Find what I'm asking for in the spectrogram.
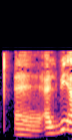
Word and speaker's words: مئة: فقديما كانوا يكتبون المئة هكذا يعني منه مثل شلون منه ونكتب منه فكانت مشكلة فقالوا احنا يعني حتى نميزها المئة عن منه نجعل هذا الألف فتكتب ولا تنطق تكتب ولا تنطق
